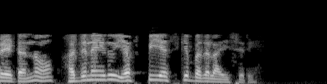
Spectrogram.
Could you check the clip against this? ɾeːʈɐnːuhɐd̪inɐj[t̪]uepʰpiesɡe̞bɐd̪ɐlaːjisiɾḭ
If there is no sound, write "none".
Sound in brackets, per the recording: d̪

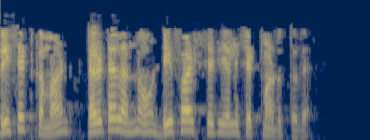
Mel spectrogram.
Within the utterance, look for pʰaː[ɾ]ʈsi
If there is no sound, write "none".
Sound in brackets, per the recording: l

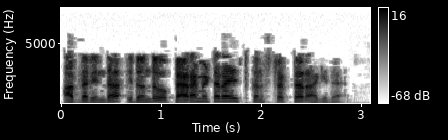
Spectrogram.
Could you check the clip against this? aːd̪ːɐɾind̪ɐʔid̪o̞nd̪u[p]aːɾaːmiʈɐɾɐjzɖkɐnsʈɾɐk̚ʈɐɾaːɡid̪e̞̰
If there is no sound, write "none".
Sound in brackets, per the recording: p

